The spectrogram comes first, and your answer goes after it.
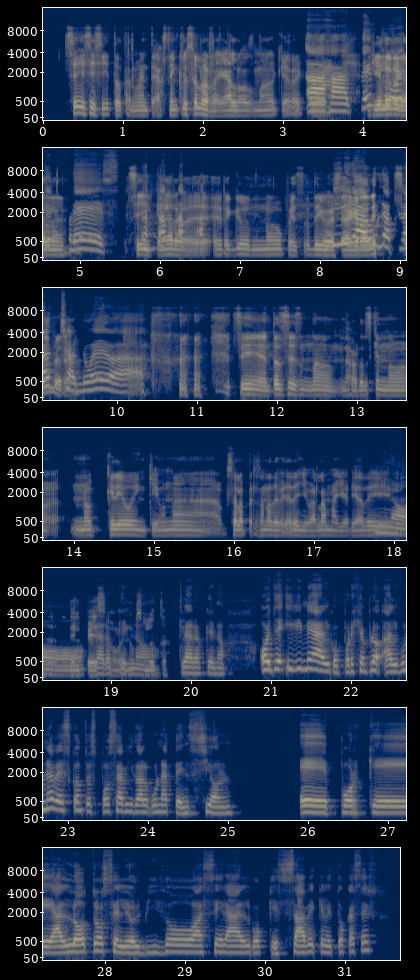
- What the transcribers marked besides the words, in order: laugh; laughing while speaking: "agradece"; chuckle
- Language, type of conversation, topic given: Spanish, podcast, ¿Cómo se reparten las tareas en casa con tu pareja o tus compañeros de piso?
